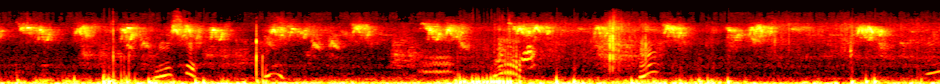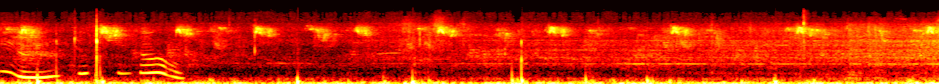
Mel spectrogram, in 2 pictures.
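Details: A tabby cat, said to sound like a duck, gives several short meows, including a clear arched, wavering one midway, with a woman speaking Turkish and steady high chirping outdoors behind.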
